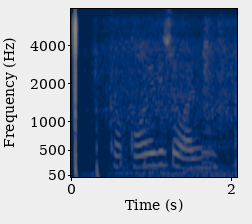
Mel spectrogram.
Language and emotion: Russian, neutral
